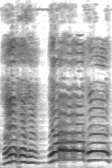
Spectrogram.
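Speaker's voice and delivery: high, loud wordless shriek; panicked scream. Acted. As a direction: shriek as the ride takes off. Ride starts moving.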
